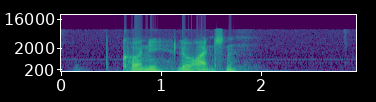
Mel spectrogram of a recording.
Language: Danish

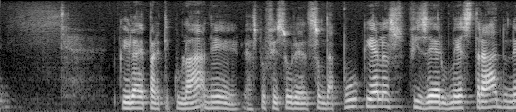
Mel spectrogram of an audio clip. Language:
Portuguese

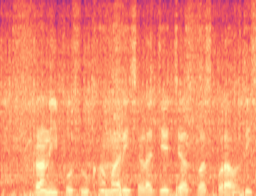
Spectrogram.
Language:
Bangla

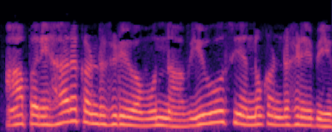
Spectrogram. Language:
Kannada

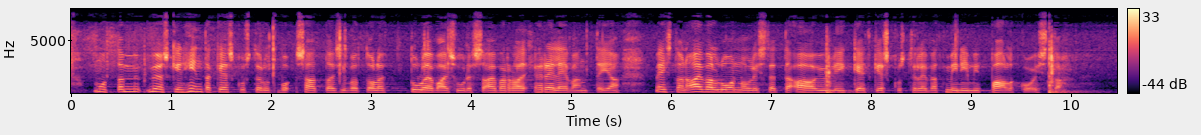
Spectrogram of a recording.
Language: Finnish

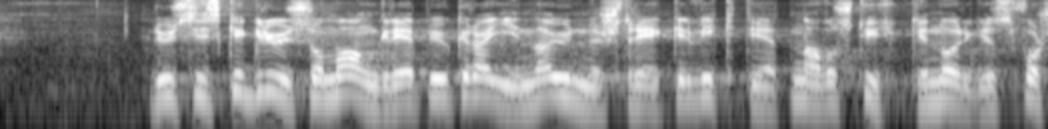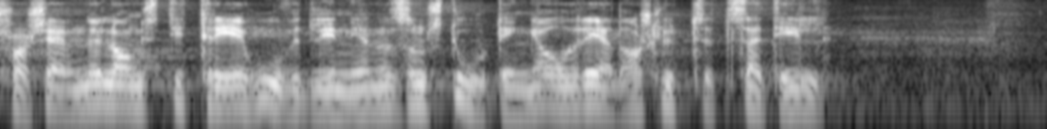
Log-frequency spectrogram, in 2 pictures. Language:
Norwegian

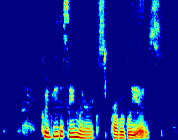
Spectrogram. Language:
English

